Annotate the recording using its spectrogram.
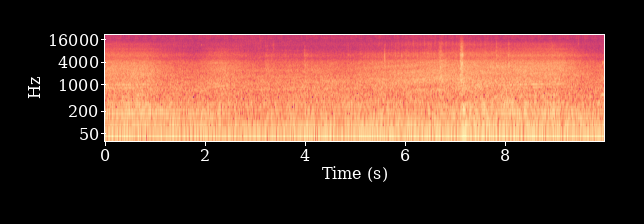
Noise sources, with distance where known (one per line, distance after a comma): engine of unclear size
